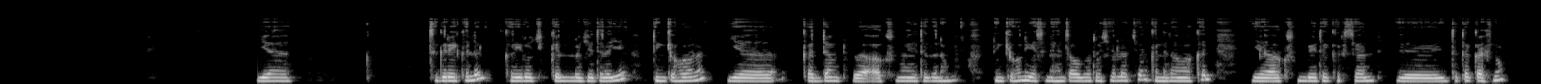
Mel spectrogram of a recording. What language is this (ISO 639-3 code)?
amh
